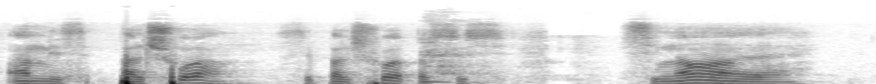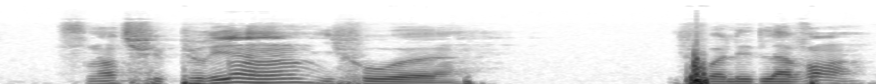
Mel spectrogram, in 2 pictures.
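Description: A middle-aged man from Réunion with a Réunionese French accent tinged with Québécois, talking in an emphatic, lively way and repeating words for stress. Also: medium pitch, measured pace. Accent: Réunionese French with some Québécois color. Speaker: guest. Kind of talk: casual conversation.

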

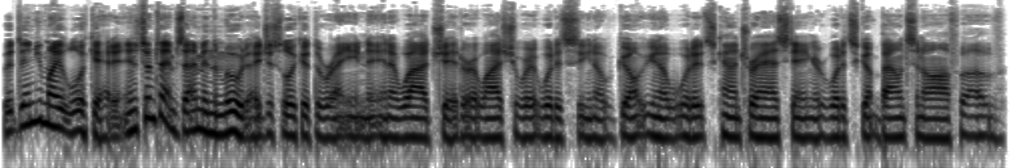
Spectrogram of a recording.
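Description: Creaky low-key guy rambling a bedtime podcast, trails off and repeats himself, kinda goofy, really dry close sound. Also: steady tone, no room sound. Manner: meandering, halting, often trailing off and repeating words; gently goofy, whimsical. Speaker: podcast host. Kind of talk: rambling bedtime monologue to help listeners sleep.

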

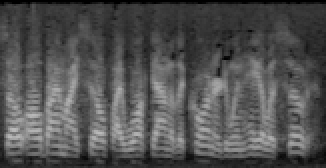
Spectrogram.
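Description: A man's voice: medium pitch, steady tone, quick pace, close to an everyday voice. Man playing a slangy young suitor, muffled. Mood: glum, puzzled. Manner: casual, slangy. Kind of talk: 1940s radio commercial acting. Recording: muffled vintage radio recording.

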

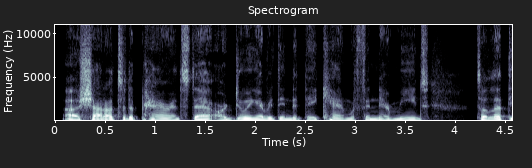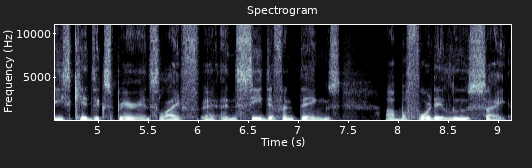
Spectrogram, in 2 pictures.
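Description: A man with a lowish voice hosts a talk segment and tells a story loosely, stumbling and restarting as he goes. The sound is dry and close to the mic. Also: darkish tone, dry recording. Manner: rambling, with fillers and restarts. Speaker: show host. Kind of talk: casual news talk segment.

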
